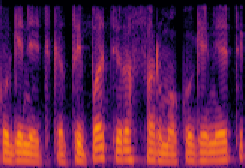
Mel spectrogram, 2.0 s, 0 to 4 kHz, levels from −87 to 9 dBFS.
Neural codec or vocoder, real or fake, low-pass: none; real; 3.6 kHz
